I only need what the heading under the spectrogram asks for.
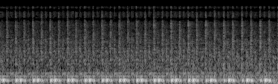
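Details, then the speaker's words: Car engine running rough after an engine overhaul: lumpy idle with about five loud, uneven pulses a second. Releasing the injectors one by one gave no change at number two, so that cylinder is misfiring and its injector nozzle is to be checked. "suara ini ya Nah ini kan pincang ya pincang suaranya ini akan kita lepaskan tekanan nonya satu persatu"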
